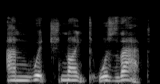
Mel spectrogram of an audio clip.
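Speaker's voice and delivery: high, slow pointed question; pressing. A narrator's reading. Sim questions sleepless Manet, pressing. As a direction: press for the answer, slowly. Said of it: "Sim pressed".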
